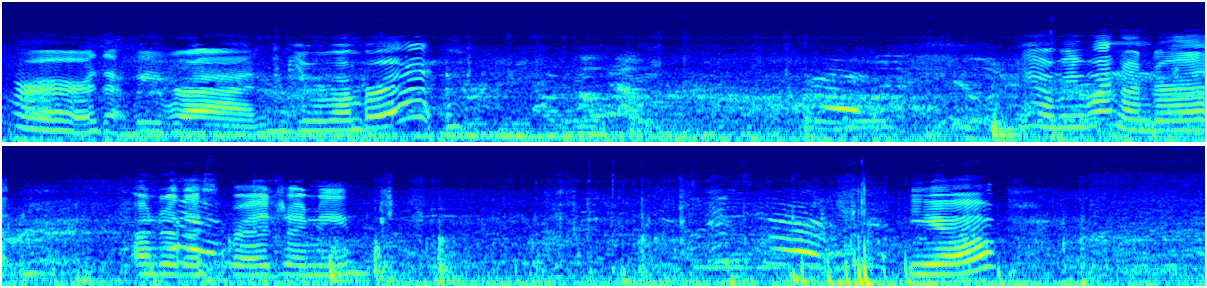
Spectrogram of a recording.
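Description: A young child talks and babbles close by.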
